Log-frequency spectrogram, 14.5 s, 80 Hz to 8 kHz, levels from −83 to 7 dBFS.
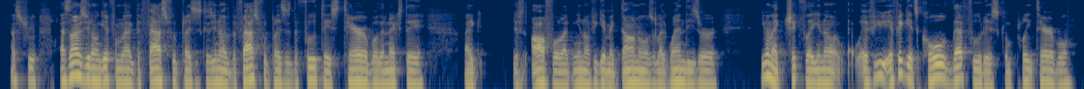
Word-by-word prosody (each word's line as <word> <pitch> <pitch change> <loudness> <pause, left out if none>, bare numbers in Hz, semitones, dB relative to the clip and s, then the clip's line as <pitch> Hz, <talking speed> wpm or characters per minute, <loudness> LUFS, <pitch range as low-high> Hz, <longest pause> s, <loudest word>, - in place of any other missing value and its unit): That's 125 - -5
true, 125 -2 -5 0.3
as 120 +2 -1
long 160 +1 +7
as 155 - +3
you 135 - +4
don't 125 -2 +3
get 125 +1 +2
from, 115 -1 -3
like, 115 -3 -1
the 100 - -7
fast 120 +4 +2
food 115 -4 -7
places, 105 -1 -4
‘cause, 110 - -6
you 115 - 0
know, 115 -2 +2
the 95 -1 -6
fast 130 +6 +4
food 110 -3 -7
places, 105 -2 -3
the 105 - -7
food 125 +5 0
tastes 100 -3 -3
terrible 115 -2 +1
the 105 - 0
next 105 0 -2
day, 105 -2 -1 0.5
like, 100 0 -4 0.4
it's 100 -1 -8
awful, 115 -2 +4
like, 100 -1 -2
you 110 +1 0
know, 105 - +1
if 100 - -5
you 110 - -4
get 110 0 0
McDonald's 105 +2 +1
or, - - -5
like, 100 -3 -3
Wendy's 110 -2 0
or 105 -1 -2 0.5
even, 155 +1 +4
like, 115 -5 +2
Chick-fil-A, 135 -5 -1
you 110 +1 +1
know, 110 -1 -1 0.2
uh - - -6
if 115 +2 0
you 155 +1 +2
if 115 +6 +1
it 180 - +5
gets 140 -5 +1
cold, 135 -1 +4
that 135 +2 +3
food 110 -2 -1
is 100 -1 -3
complete 105 +2 -5
terrible. 105 -2 -2
110 Hz, 245 wpm, -23 LUFS, 105-120 Hz, 0.5 s, long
